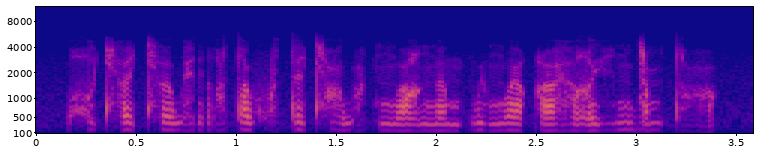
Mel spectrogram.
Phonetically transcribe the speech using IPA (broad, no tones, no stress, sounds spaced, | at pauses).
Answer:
χ ṳ cʰ ɜ cʰ ə w ɛ̤ r i̤ tˤ ə xʷ ə̤ t ə cʰ ɑ̤ w ɑ̤ k ŋʷ ɑ ʁ ŋ ɜ m p u j ŋʷ ɜ j q ɛ ɦ ə ʁ j i̤ m ɟ i m tˤ ɑ̤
